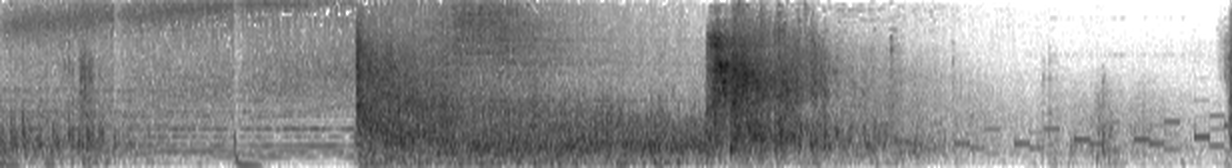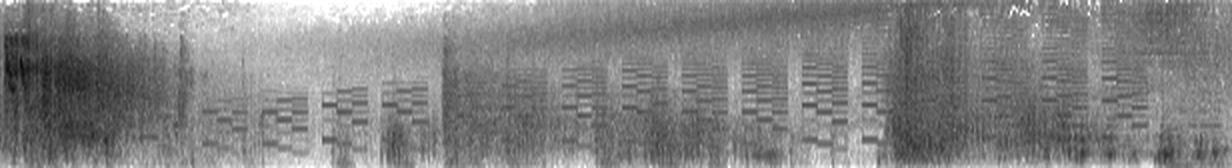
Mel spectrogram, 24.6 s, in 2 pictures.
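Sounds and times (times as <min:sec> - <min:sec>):
spectacular electrical thunderstorm: 0:00.0 - 0:01.2, 0:03.6 - 0:09.6, 0:12.3 - 0:14.9, 0:15.7 - 0:24.6.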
